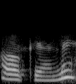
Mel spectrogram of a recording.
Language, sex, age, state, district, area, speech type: Telugu, female, 45-60, Andhra Pradesh, Visakhapatnam, urban, conversation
